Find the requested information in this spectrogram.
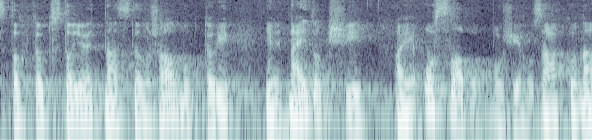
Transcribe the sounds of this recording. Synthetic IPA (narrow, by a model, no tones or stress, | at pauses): st̪ɔxt̪ɔst̪ɔɟɛʋɛt̪naːst̪ɛɦɔʒalmukt̪ɔɾiː | jɛnajd̪l̩xʃiː | ajɛʔɔslaʋɔʊbɔʒɪɛɦɔzaːkɔna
